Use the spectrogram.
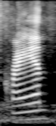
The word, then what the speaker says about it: crayon: what a burger right midwest accent says crayon crayon that makes sense crayon like there's no it's like like one like it's like one syllable cranberry yeah that makes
